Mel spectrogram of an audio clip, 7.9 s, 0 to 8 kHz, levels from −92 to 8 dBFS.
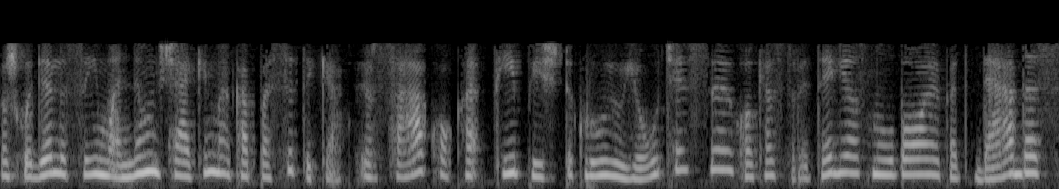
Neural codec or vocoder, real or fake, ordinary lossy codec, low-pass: codec, 24 kHz, 0.9 kbps, WavTokenizer, small release; fake; AAC, 16 kbps; 7.2 kHz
